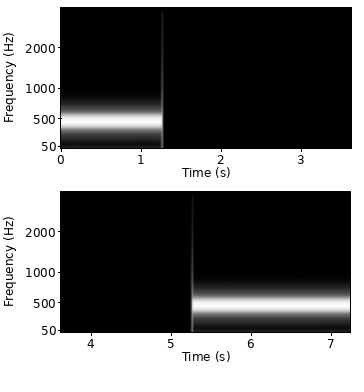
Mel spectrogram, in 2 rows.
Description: Ringback tone (North America), 440 + 480 Hz.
